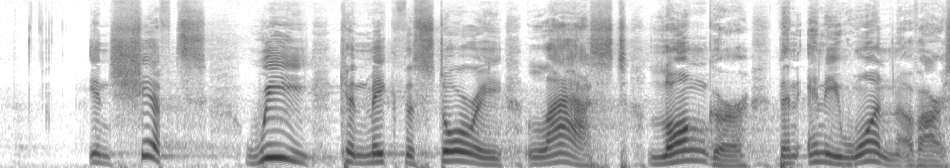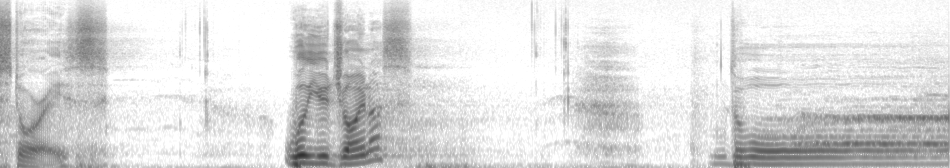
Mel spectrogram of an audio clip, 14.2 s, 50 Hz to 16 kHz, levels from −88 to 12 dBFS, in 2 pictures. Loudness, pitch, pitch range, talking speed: -23 LUFS, 145 Hz, 120-175 Hz, 85 wpm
